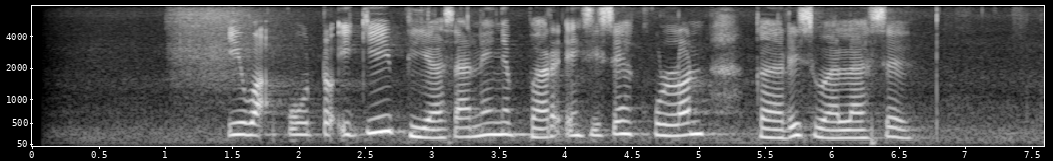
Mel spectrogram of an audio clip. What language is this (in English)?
Javanese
